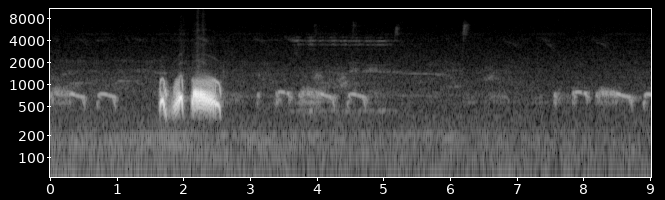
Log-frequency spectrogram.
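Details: Decoy spotted dove in 'thúc gù' style, meant to draw wild doves into calling: one loud deep coo phrase of short-short-long notes, surrounded by soft, repeated distant cooing notes.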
